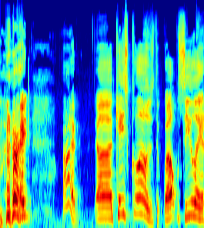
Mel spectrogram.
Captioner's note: laughs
